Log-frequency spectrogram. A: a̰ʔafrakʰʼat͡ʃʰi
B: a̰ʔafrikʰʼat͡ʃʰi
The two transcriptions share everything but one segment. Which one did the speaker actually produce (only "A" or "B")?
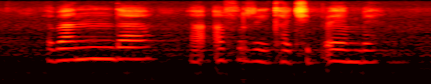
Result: B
